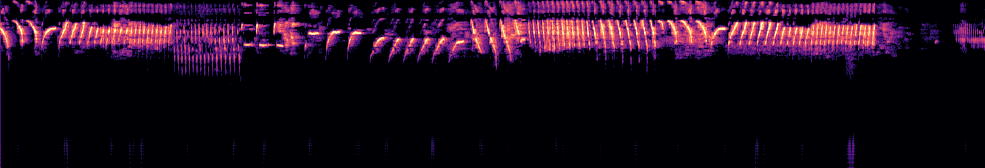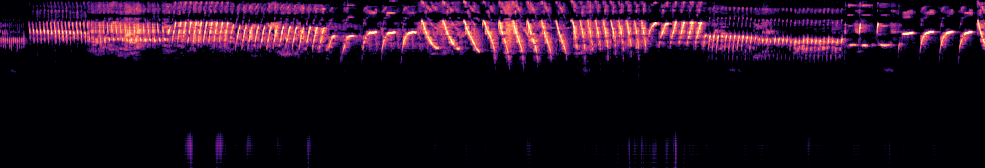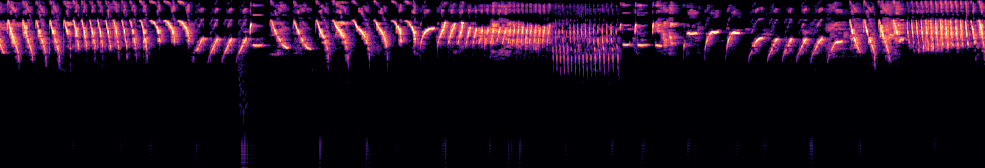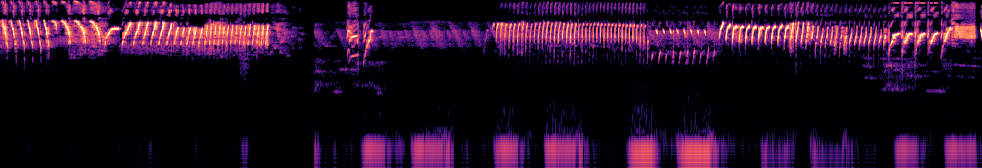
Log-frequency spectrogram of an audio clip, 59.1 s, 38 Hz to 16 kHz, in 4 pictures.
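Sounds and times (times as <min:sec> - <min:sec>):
songbirds singing fast trills: 0:00.0 - 0:59.0.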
